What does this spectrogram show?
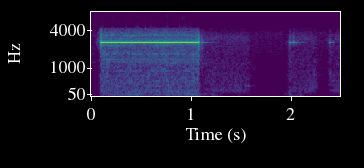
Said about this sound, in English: all around the country, all of the steppers are resetting and making a lot of noise, and all these links are getting torn down one by one when I hit the 2600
